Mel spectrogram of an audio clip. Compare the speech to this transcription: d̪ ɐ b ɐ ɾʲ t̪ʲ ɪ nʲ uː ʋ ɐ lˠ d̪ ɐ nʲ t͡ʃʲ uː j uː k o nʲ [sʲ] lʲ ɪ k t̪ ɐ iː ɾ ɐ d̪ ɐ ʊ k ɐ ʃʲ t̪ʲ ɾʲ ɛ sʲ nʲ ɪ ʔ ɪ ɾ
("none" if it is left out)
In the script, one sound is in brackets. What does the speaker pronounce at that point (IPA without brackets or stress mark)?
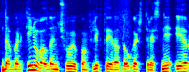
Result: fʲ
